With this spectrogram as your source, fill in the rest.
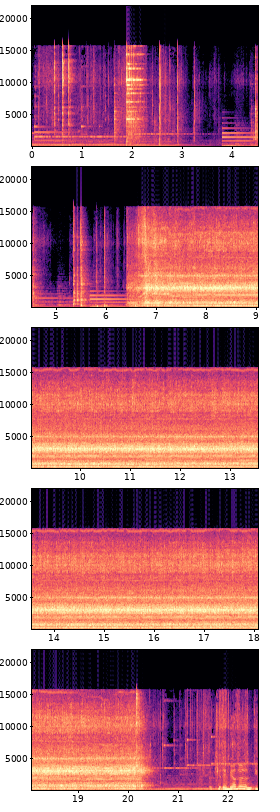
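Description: A blender grinds coarse red chili flakes, running as a loud, steady whirring roar for about thirteen seconds before cutting off abruptly, preceded by clinks and handling noises.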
